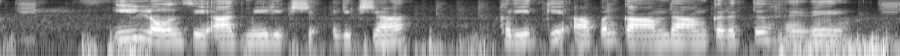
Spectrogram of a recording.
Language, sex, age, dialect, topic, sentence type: Bhojpuri, male, 31-35, Northern, banking, statement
